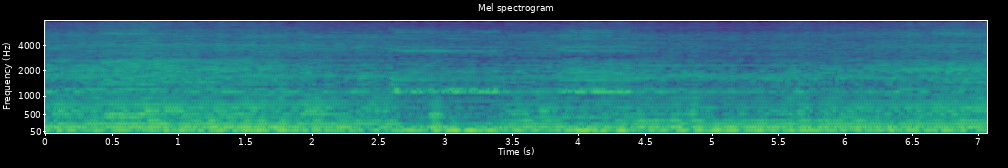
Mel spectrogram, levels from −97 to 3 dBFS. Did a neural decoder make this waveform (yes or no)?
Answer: yes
